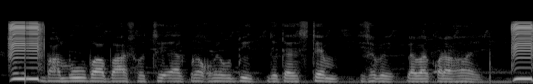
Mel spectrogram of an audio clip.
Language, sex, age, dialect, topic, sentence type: Bengali, male, 25-30, Northern/Varendri, agriculture, statement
